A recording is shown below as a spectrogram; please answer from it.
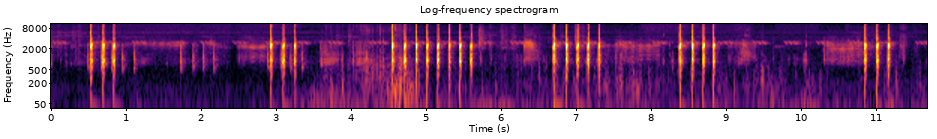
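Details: Tapping 'da-da' call of a Brauer's tree frog tucked beside rock crevices and grass, 22 July 2016, 10:44: quick clusters of three to five hard clicks with short pauses, a brief rustle midway, and a continuous high pulsing buzz behind.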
